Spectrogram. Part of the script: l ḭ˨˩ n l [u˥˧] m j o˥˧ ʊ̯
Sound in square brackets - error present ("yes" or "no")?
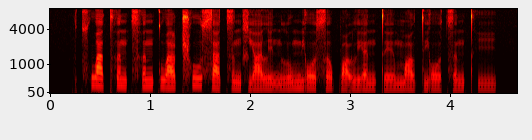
yes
